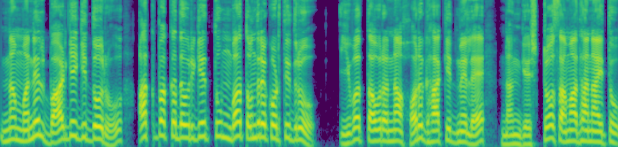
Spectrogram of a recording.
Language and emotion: Kannada, happy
